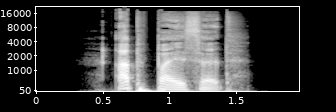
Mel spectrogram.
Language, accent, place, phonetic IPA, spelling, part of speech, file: German, Germany, Berlin, [ˈapˌbaɪ̯sət], abbeißet, verb, De-abbeißet.ogg
- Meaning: second-person plural dependent subjunctive I of abbeißen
